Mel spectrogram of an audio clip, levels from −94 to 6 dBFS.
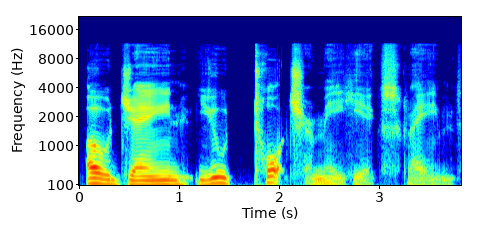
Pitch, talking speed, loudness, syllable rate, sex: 100 Hz, 110 wpm, -19 LUFS, 3.2 syllables/s, male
